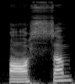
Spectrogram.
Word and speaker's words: Alxum: I was told that this is read as awesome or well pronounced as awesome but I I don't really see this so how does this work it's Alex zoom al-ahly what I don't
